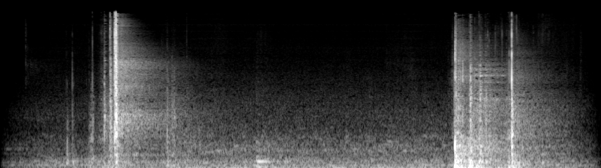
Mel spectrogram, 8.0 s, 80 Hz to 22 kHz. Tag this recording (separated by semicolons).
classroom; open; campus-upf; UPF-CS12; window; close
